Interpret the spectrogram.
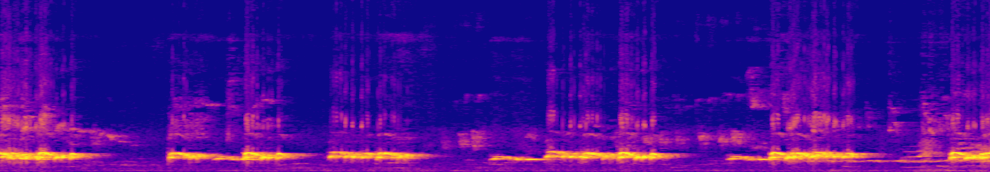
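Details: Native local zebra dove singing actively, meant to prompt other doves to answer: long, even coos repeated every one to two seconds, with brief crackling broadband sounds between phrases.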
